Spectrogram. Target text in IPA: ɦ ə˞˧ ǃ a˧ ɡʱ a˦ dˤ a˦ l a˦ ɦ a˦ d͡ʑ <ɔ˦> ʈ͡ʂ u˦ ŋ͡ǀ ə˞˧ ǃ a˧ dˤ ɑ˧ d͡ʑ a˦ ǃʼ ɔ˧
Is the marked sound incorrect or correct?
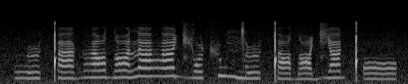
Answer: incorrect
